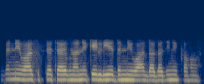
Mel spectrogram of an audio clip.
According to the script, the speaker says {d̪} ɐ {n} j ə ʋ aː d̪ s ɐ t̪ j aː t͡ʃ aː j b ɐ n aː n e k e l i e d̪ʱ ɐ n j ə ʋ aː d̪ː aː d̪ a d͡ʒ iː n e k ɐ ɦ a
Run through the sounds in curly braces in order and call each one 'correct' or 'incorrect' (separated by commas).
correct, correct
